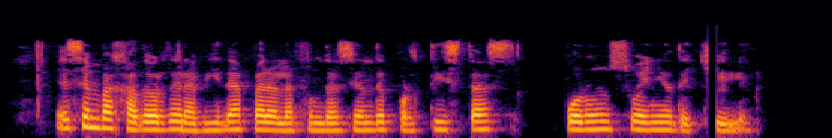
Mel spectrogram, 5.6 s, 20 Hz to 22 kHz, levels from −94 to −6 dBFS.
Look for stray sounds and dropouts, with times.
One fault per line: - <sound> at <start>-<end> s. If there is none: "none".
- dropout at 4.7-4.8 s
